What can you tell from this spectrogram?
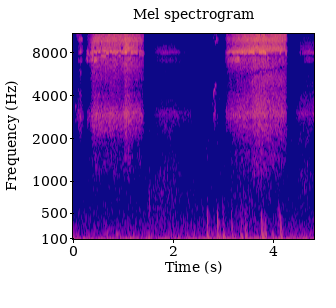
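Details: Snoring: a sleeping cat gives two long hissing, whistling breaths with faint rattling between them.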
